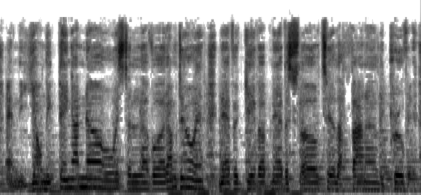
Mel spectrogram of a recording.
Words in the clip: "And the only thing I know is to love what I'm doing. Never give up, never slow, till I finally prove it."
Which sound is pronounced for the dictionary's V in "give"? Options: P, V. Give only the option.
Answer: V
